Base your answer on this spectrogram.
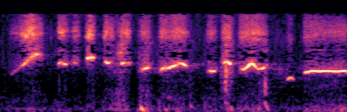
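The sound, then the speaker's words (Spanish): A person whistles to imitate a loud summoning whistle while telling a joke: an opening upward swoop, then a run of short warbling chirps, ending in a longer held high note. “Y pega un chiflido”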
